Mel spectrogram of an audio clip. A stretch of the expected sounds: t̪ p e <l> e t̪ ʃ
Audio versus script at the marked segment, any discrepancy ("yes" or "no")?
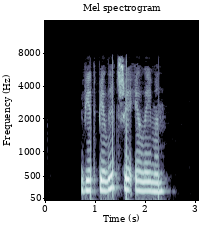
no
